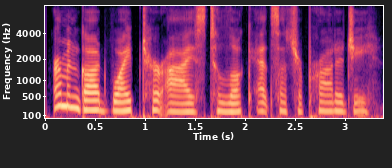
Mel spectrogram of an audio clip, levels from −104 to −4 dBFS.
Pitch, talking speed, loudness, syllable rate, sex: 195 Hz, 175 wpm, -17 LUFS, 4.8 syllables/s, female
